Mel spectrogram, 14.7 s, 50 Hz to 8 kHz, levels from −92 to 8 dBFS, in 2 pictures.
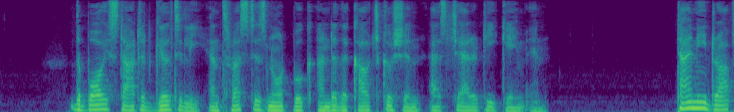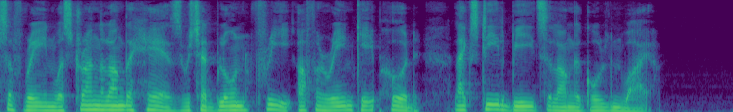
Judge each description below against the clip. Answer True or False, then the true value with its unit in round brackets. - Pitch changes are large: False (3.2 semitones)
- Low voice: True (105 Hz)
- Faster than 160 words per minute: True (170 wpm)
